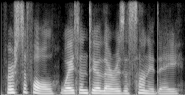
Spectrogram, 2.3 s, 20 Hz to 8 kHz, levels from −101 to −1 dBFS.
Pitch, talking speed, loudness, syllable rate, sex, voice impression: 210 Hz, 260 wpm, -17 LUFS, 5.8 syllables/s, female, feminine, slightly adult-like, slightly cute, slightly calm, slightly friendly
